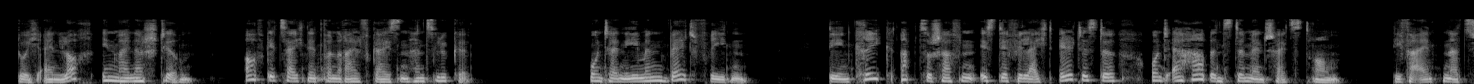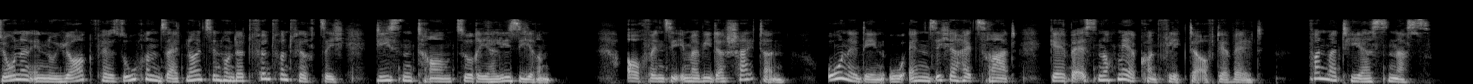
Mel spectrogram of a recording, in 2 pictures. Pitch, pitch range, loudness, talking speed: 155 Hz, 135-190 Hz, -24 LUFS, 115 wpm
